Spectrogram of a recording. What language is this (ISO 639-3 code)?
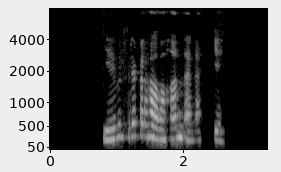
isl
